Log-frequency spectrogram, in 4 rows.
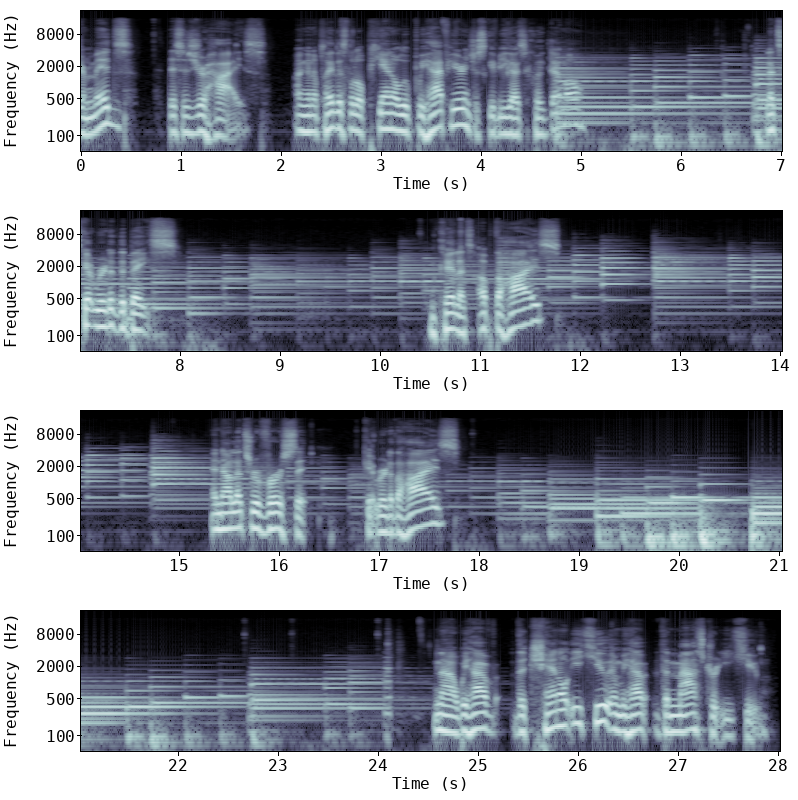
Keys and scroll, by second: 2.1 BackSpace, 4.5 space, 23.9 space.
